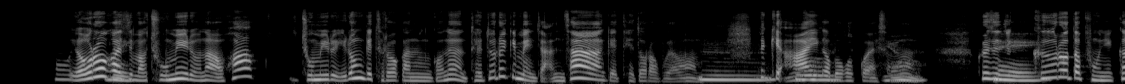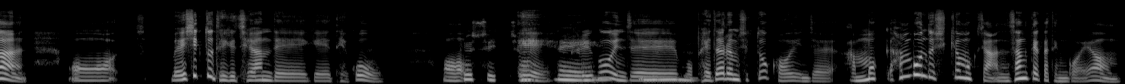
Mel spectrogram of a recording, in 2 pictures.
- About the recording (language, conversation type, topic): Korean, advice, 작은 습관을 꾸준히 지키려면 어떻게 해야 할까요?
- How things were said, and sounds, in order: other background noise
